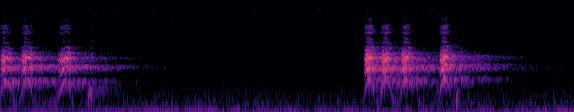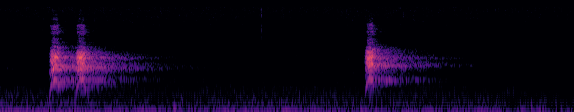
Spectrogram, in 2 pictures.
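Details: Dog barking at a distance in short groups: a pair, a run of three, another pair and a final single bark, each echoing briefly before near silence returns.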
